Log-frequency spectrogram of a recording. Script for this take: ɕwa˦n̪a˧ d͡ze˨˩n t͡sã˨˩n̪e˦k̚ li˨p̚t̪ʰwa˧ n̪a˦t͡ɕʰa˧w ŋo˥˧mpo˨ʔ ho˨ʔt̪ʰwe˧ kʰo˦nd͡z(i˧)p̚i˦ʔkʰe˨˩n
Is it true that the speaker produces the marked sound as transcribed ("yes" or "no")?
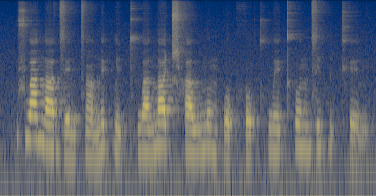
no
